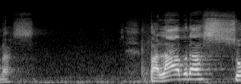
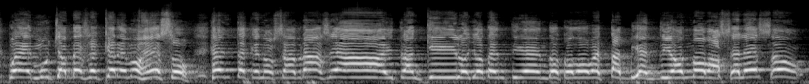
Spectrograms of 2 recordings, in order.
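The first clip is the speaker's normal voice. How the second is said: fiery preaching; 11 semitones higher than usual. Acted. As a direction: preach it to the congregation with fire. Preaching at full force. (predicación enérgica y apasionada)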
